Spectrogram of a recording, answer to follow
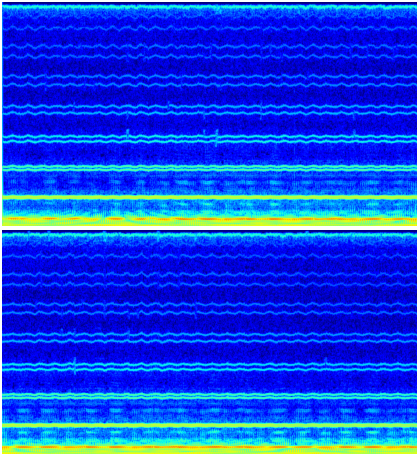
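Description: Synthesizer background music: a steady held high tone over a low drone, with quickly repeating keyboard notes underneath.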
